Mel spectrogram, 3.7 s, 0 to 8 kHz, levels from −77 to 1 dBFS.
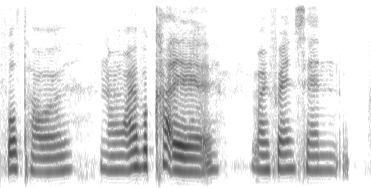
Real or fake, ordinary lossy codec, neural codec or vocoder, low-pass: fake; none; codec, 16 kHz, 8 kbps, FreqCodec, smaller model; 7.2 kHz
